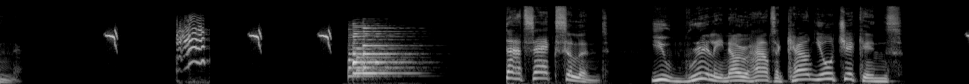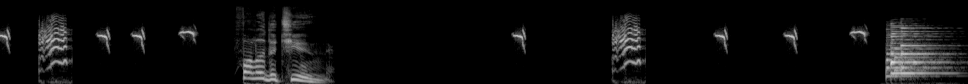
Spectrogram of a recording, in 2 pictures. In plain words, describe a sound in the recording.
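Cartoon chicks peep in short high chirps.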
